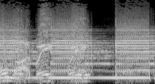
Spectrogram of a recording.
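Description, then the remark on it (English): An alarm clock blares a loud, steady, buzzy electronic tone that pulses in repeated bursts, with a fainter wavering sound mixed in underneath during the first half. “Yeah, no, I got my alarm clock that I keep forgetting to shut off.”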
